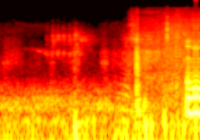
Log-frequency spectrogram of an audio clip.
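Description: A faint bird chirp, a short falling note, over a low steady background, followed by a brief hiss just before speech.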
